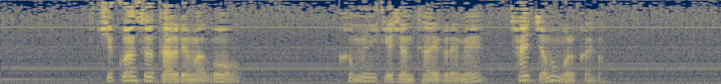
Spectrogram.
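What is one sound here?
A young man speaks calmly and close to a microphone, as if on an online call.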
